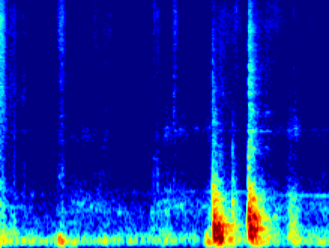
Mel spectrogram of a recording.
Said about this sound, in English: Put the lid on the bottle like this.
